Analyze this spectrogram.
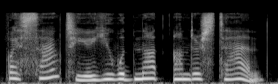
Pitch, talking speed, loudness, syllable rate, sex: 240 Hz, 195 wpm, -15 LUFS, 4.6 syllables/s, female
